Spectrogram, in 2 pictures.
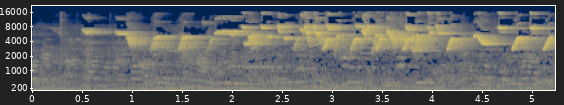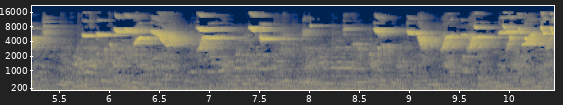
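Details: Saffron finch from Colombia singing a long run of bright, high chirped notes, many sliding downward, delivered in rapid bursts with brief pauses between phrases.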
